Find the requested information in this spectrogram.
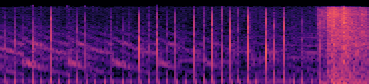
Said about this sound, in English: Oops. I think one of those shopping carts rolled into that car.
